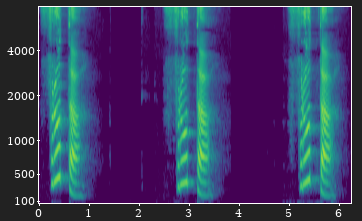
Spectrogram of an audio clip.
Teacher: This trill sound is done by lightly tapping the gum ridge behind your upper teeth with the tip of your tongue. It should be a quick, striking motion, similar to the sensation you get when pronouncing the T in words like butter, cutter, and so on.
